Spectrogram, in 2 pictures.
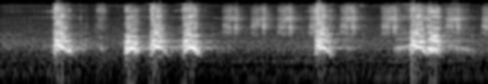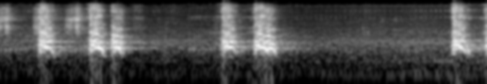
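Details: Loud, full-throated barking from a dog wagging its tail: single and paired sharp barks spaced irregularly, one slightly drawn-out bark midway, then a few seconds of quiet before a final bark.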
